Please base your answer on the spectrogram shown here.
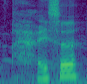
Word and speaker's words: heiße: Oh, it's pronounced S. Oh. So, Heisa?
